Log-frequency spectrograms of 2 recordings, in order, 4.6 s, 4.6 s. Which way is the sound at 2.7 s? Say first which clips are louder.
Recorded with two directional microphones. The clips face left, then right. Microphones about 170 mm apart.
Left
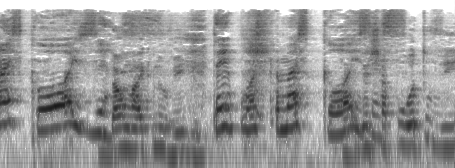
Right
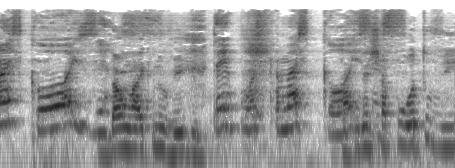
Left 1 dB; 40° left (ahead or behind).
